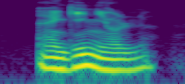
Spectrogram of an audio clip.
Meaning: the name of a puppet character
- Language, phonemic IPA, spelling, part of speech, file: French, /ɡi.ɲɔl/, Guignol, proper noun, Fr-guignol.ogg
